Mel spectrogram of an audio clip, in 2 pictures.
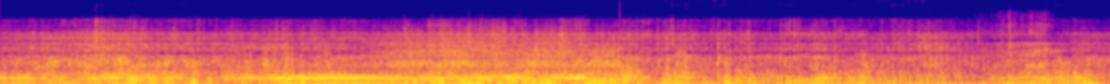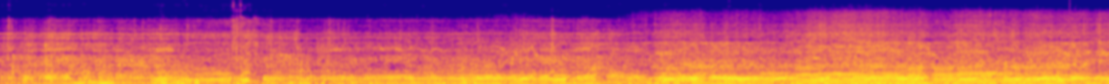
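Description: Dirt bike engine running hard, heard from on the bike, its pitch rising and falling continuously as the throttle is worked along a rough single-track trail.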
